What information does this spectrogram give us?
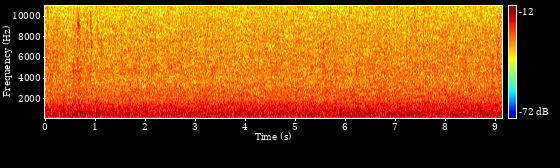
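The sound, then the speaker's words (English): Steady, even rainfall hisses continuously for the whole stretch, a soft, dense wash of droplets with no talking and no change in intensity. “Don't focus on the rain.”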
